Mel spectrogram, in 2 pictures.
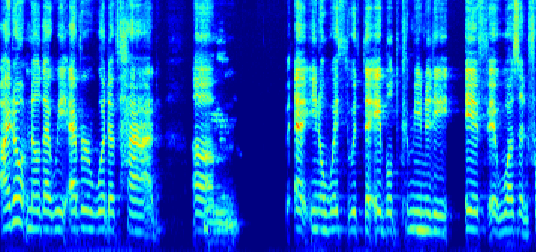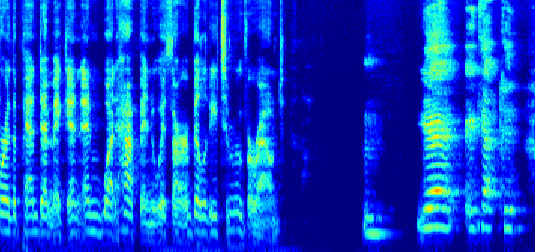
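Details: Adult woman speaking; typical speech.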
